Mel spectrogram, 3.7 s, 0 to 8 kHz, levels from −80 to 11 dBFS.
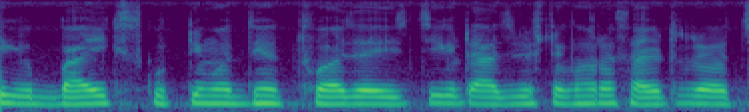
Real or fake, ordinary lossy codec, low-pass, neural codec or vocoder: real; none; none; none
